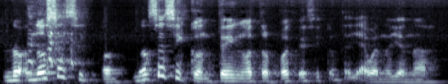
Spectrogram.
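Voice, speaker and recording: A man's voice: medium pitch, big pitch swings, fast talker, warm tone. A young man, co-hosting a podcast and chatting loosely with plenty of swearing. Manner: swears freely, recounts dreams. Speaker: podcast co-host. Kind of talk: casual chat.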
